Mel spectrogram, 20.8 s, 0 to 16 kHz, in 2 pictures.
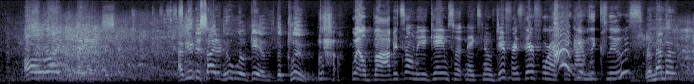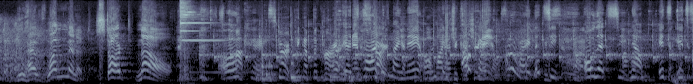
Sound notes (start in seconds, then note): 0.0 audience laughing; 4.6 chuckling; 13.0 bell ringing; 18.8 gasps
